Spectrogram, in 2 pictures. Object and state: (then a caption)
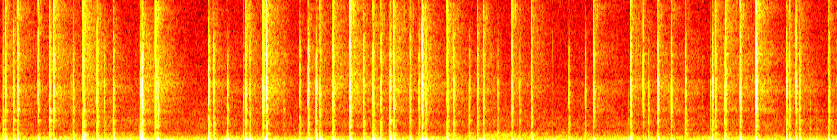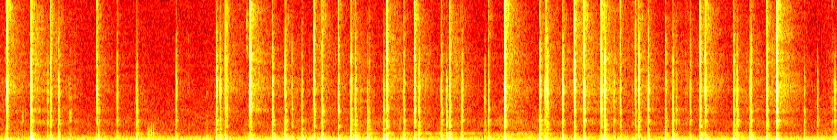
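Plastic bottle, tapped and scratched. A small, mostly empty clear plastic bottle with a lime-green plastic cap and label is held in both hands and tapped and scratched along its sides with fingertips and nails. Dense, rapid clicks and crinkly taps sound bright and crisp, each dying away almost instantly, with a soft low thump beneath them.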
